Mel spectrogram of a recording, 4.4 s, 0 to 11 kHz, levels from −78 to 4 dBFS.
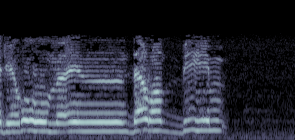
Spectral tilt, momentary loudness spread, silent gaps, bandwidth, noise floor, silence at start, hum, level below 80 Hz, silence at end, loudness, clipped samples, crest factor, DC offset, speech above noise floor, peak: -9.5 dB/octave; 9 LU; none; 4.8 kHz; -52 dBFS; 0 s; none; -54 dBFS; 1.05 s; -18 LUFS; under 0.1%; 14 dB; under 0.1%; 34 dB; -6 dBFS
